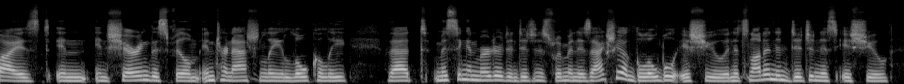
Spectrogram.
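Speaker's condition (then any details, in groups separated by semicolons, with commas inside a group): No condition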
